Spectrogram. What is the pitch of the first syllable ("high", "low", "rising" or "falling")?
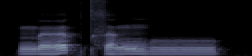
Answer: rising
